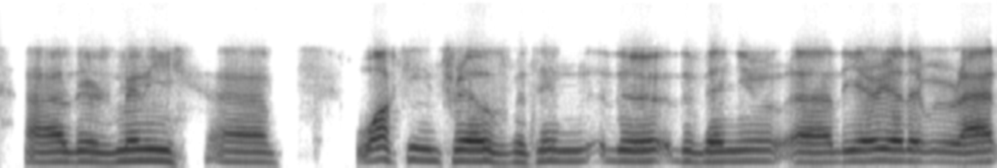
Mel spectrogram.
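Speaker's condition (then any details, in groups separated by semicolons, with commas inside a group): Cerebral palsy; cannot walk; voice is different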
